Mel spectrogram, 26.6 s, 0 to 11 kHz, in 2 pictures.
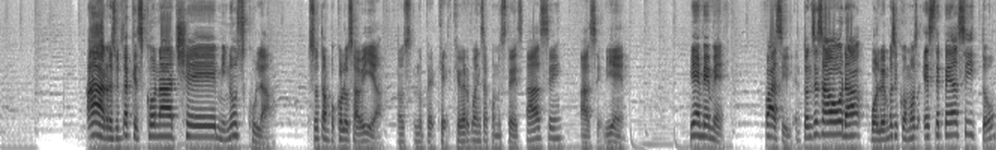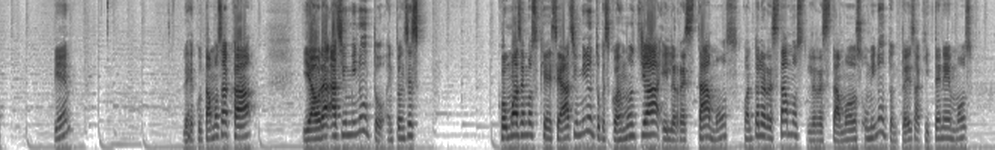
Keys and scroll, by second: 5.7 BackSpace, 7.9 BackSpace, 8.3 space, 9.2 BackSpace, 9.4 super+s, 12.0 super+c, 14.6 Return, 15.2 super+v, 25.1 alt+shift+Left, 25.6-26.5 typing.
